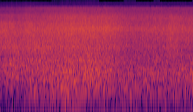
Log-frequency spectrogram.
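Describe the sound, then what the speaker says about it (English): Storm waves pound the shore on Edgemere Drive under strong wind, a dense unbroken roar of surf and gusts, loud and steady with no voices. "The waves are just pounding."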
